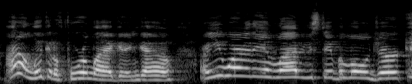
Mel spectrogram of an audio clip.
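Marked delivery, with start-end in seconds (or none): 2.0-4.1 high-pitched playful insult; mock scolding. Speaker to a four-legged, mock scolding. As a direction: pretend to berate a little creature.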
